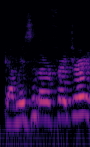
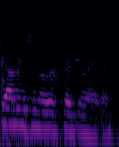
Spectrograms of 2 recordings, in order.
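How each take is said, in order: First: REFRIGERATOR rising into a question at normal volume; retold baffled echo, REFRIGERATOR ending upward; puzzled question. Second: Low, hushed imitation of earnest advice; understated, deadpan retold recommendation; confiding advice. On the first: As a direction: echo it back, lifting REFRIGERATOR in doubt. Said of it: "I was like". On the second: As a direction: drop it low and quiet, like a solemn tip. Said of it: "he's like".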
